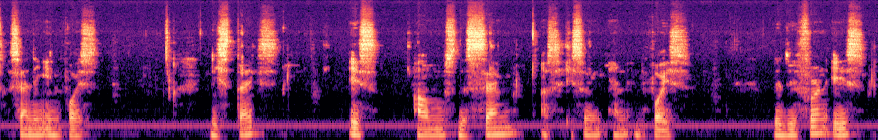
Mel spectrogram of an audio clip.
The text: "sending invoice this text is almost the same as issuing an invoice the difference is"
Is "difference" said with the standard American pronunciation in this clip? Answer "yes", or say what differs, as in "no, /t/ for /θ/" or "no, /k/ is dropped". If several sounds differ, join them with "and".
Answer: no, /s/ is dropped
